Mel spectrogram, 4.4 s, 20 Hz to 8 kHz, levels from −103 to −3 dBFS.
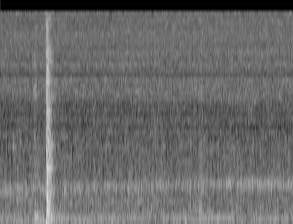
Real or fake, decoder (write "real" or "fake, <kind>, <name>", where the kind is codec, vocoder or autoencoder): fake, vocoder, HiFi-GAN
